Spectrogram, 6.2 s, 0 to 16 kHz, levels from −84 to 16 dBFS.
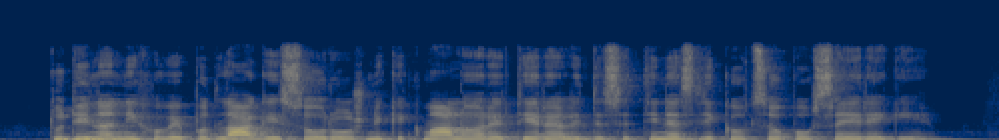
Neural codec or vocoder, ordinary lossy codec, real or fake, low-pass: none; none; real; 10.8 kHz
